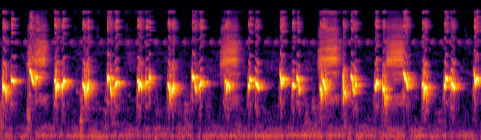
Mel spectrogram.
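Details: Lively sooty-headed bulbul song played to coax a reluctant bulbul into singing: bright, bubbling two-part notes, repeated steadily about twice a second, with a faint low murmur behind.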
